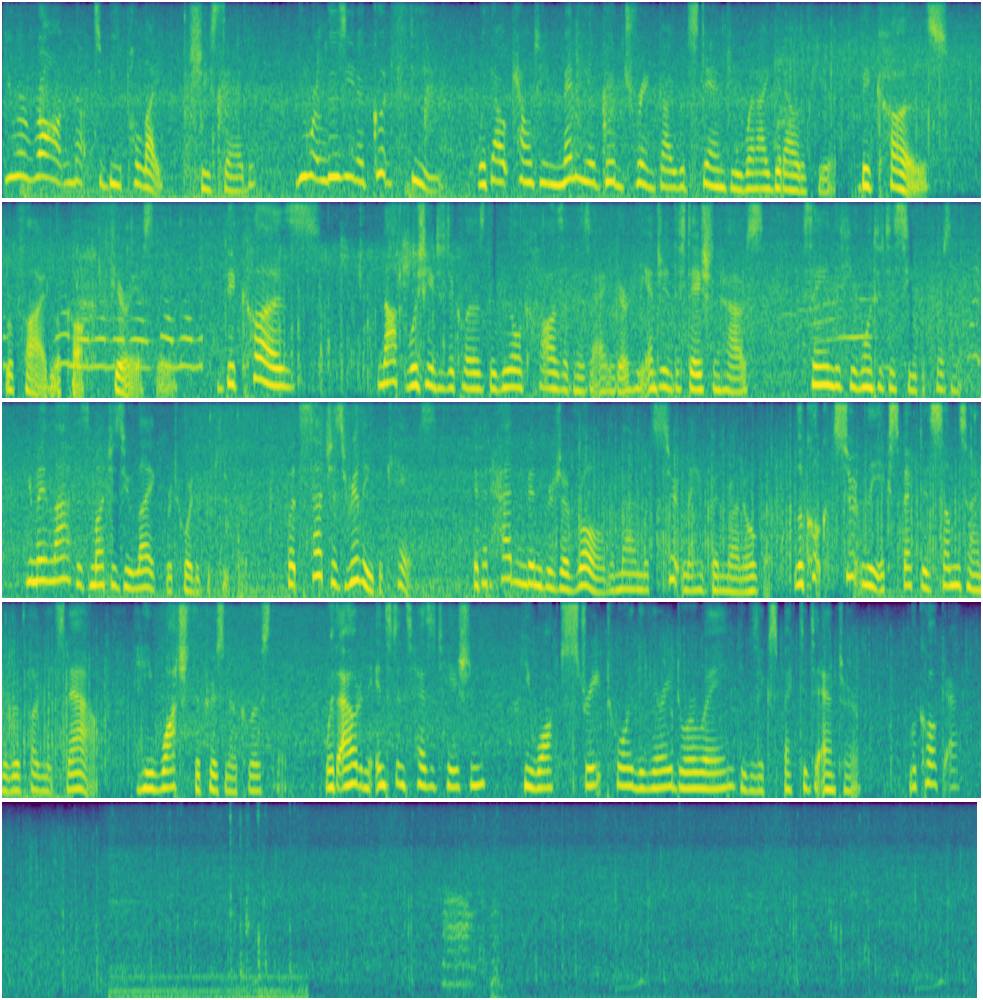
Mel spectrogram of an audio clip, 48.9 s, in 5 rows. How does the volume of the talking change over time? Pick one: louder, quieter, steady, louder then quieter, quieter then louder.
steady.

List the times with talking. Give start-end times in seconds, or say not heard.
0.0-12.9, 13.6-39.0.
